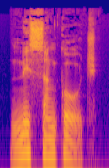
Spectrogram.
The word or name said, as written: नि:संकोच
